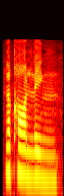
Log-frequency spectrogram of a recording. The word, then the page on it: lakornling: thai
